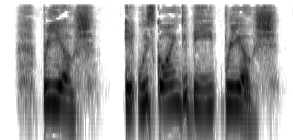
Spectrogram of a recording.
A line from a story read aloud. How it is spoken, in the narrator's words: I answered quickly, my tone frantic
